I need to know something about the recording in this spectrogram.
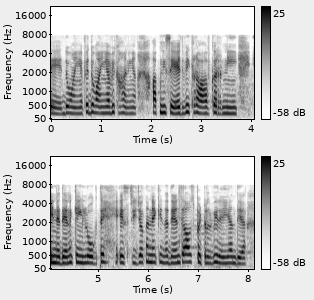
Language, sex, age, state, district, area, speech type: Dogri, female, 18-30, Jammu and Kashmir, Samba, urban, spontaneous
